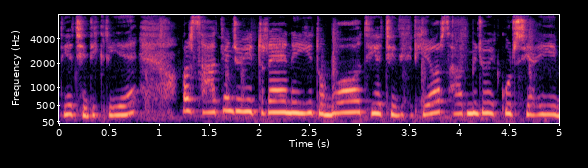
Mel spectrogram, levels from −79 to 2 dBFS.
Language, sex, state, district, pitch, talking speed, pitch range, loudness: Hindi, female, Himachal Pradesh, Shimla, 280 Hz, 325 wpm, 250-305 Hz, -15 LUFS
